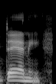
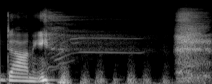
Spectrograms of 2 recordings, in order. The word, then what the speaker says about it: Dani: I was like no I would like for you to call me Danny got it I'll call you Donnie and then in the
